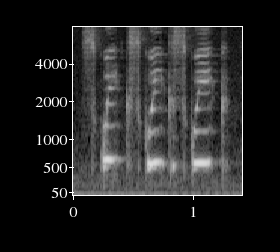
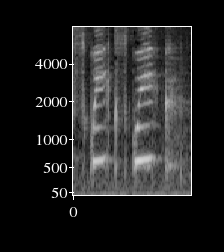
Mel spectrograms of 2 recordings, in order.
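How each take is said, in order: First: Very high little squeaks; hamster squeaks. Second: Tiny high squeaks, far up in the voice; hamster squeaks. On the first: Hamster answering the janitor about music in high squeaks. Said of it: "I tried to tell him". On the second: Hamster squeaking at the janitor in tiny high squeaks. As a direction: squeak it like a small rodent. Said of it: "all that came out was squeak". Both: Acted.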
